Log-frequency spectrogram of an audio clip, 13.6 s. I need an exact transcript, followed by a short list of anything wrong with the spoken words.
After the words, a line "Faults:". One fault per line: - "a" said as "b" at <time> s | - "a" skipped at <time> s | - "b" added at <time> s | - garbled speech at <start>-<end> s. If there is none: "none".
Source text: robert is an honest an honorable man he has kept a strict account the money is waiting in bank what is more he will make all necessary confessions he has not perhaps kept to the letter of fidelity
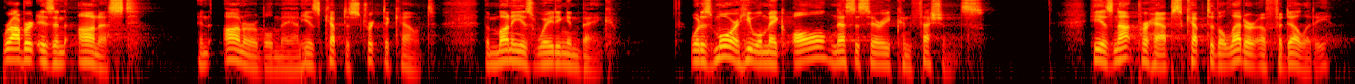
robert is an honest an honorable man he has kept a strict account the money is waiting in bank what is more he will make all necessary confessions he has not perhaps kept to the letter of fidelity
Faults:
none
